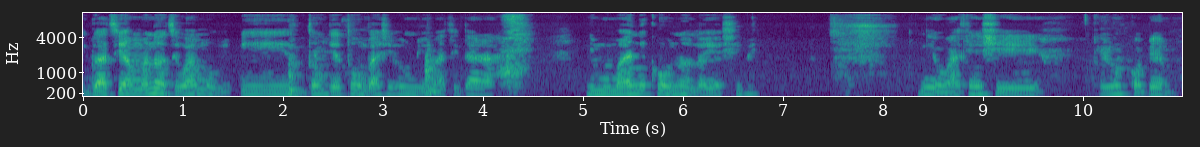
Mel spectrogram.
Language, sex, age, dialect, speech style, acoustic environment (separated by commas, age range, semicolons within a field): Yoruba, female, 25-34, Nigeria - Nigerian Standard, happy; relaxed, silence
